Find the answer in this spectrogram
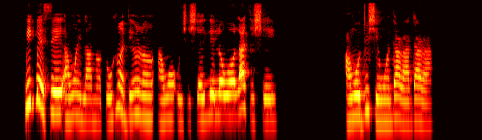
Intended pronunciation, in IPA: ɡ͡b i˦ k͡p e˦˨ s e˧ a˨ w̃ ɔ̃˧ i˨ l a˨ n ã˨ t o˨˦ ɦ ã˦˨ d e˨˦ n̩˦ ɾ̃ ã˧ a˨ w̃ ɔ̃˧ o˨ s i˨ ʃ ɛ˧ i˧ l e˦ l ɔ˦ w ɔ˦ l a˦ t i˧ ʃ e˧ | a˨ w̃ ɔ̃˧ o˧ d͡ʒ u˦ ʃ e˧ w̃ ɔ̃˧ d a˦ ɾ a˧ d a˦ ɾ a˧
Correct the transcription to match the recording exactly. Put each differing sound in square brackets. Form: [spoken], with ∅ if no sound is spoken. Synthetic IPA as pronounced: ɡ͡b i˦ k͡p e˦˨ s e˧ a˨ w̃ ɔ̃˧ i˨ l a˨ n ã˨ t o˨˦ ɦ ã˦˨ d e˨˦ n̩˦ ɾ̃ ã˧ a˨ w̃ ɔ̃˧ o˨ [ʃ] i˨ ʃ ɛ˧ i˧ l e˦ l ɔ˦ w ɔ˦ l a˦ t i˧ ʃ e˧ | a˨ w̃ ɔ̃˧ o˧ d͡ʒ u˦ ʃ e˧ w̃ ɔ̃˧ d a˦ ɾ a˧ d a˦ ɾ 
